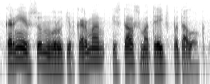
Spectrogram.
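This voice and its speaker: A man reading a story aloud in an even, wry narrating manner. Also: medium pitch, fairly quick, no echo. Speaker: audiobook reader. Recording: thin phone-like sound, dry.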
